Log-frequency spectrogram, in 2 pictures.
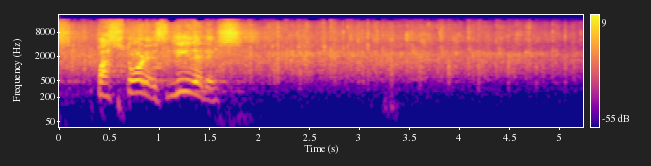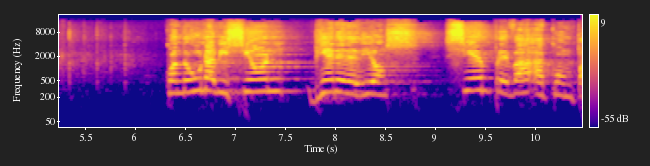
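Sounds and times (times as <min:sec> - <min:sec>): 
large crowd applauding: 0:00.0 - 0:06.1
speech: 0:00.4 - 0:02.0, 0:06.3 - 0:10.4.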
